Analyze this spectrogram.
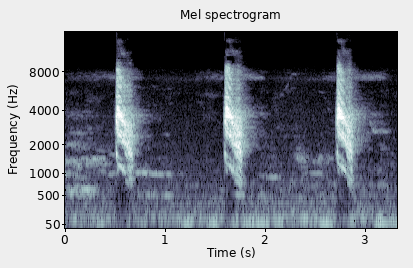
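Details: Cendet (long-tailed shrike) as a lure to restart a silent bird: three loud, grating, rasping notes, each about a second apart, over quiet background.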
